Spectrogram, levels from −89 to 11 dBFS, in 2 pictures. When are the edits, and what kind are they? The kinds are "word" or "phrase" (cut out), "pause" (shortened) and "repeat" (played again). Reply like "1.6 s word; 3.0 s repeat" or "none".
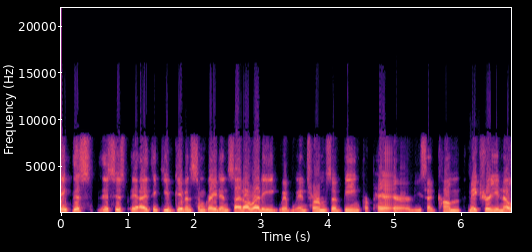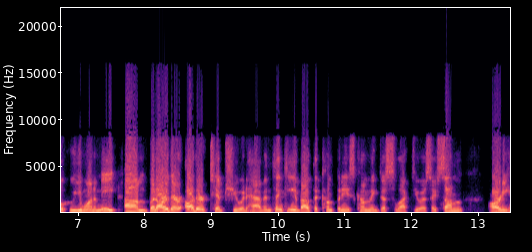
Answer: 6.0 s pause; 7.7 s pause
